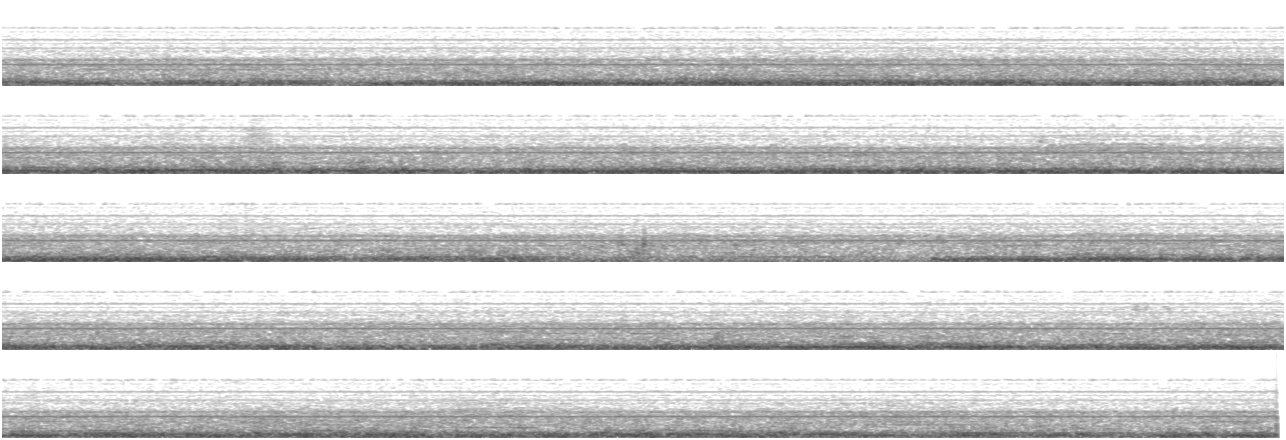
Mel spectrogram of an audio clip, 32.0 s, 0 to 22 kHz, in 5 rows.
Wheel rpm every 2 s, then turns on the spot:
0, 0, 0, 0, 0, 0, 0, 0, 0, 0, 0, 0, 0, 0, 0, 0.
none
